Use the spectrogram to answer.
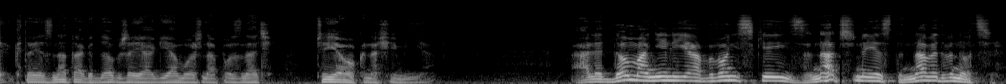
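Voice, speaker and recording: A nostalgic village bachelor narrating a radio serial. His voice is low and husky, with speech. He muses slowly and folksily, savouring his words. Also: darkish tone, exaggerated voice. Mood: folksy, musing. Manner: folksy, musing, unhurried.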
